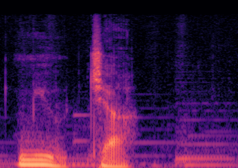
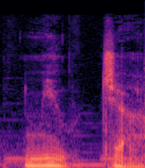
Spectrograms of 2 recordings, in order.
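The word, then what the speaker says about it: Miuccia: How do you pronounce Matcha Prada? Mucha. Mucha.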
